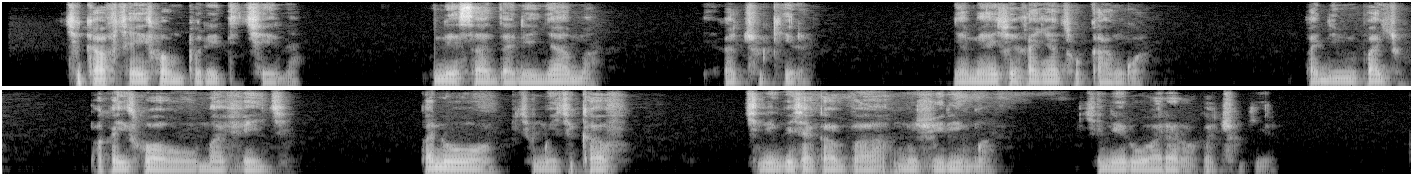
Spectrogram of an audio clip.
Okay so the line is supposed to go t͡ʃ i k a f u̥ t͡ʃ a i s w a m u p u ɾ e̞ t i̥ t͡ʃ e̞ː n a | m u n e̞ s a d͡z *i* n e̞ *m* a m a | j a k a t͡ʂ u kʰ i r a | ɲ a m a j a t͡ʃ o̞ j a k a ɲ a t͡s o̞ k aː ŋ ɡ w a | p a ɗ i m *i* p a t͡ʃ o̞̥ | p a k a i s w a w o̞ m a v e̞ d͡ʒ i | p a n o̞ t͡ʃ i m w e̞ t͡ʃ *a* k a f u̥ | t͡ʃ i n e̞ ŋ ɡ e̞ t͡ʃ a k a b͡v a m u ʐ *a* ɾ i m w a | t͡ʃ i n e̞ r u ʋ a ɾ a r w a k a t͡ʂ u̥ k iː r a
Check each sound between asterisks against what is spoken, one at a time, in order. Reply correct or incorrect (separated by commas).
incorrect, incorrect, correct, incorrect, incorrect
